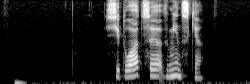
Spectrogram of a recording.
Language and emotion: Russian, neutral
